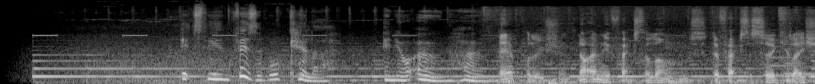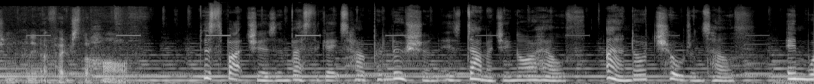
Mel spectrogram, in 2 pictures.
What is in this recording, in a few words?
current affairs TV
